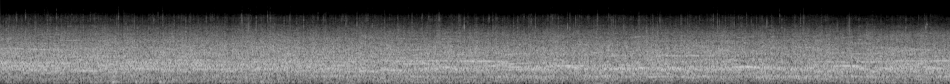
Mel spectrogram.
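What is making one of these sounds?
A basketball thumps as it is dribbled.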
